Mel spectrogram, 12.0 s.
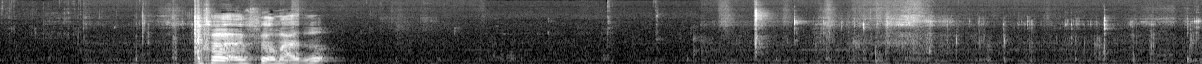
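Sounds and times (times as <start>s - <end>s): soft chewing and lip smacks: 0.0s - 1.9s, 3.6s - 12.0s.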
